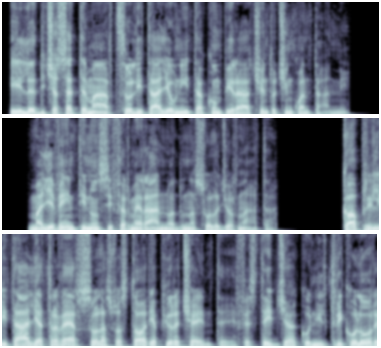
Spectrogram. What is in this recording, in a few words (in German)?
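Italian, Kommentar Neutral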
